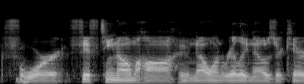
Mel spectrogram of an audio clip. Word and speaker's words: Omaha: John's holding off Omaha. I keep mispronouncing it. It's Omaha.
